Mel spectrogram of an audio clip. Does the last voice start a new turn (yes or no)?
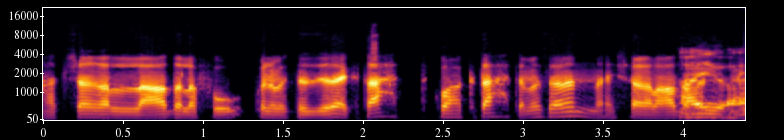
yes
